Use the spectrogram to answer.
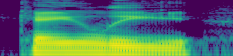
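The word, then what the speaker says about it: ceilidh: pick kaylee and specifically the more complicated spelling c-e-i-l-i-d-h kaylee which is a party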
